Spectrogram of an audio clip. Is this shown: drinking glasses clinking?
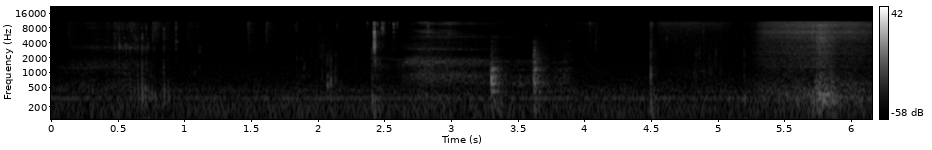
no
